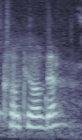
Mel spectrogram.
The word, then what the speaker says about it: Clotilda: Is that pronounced Clotilda or Clotida? – I pronounce it Clotilda.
